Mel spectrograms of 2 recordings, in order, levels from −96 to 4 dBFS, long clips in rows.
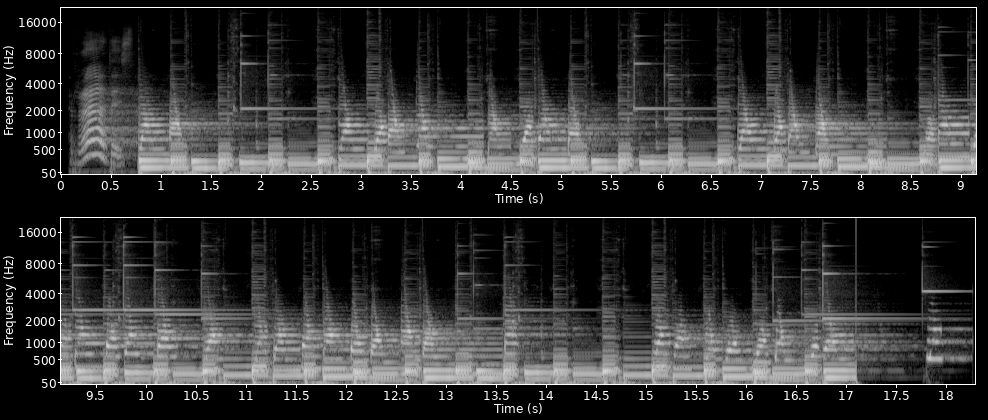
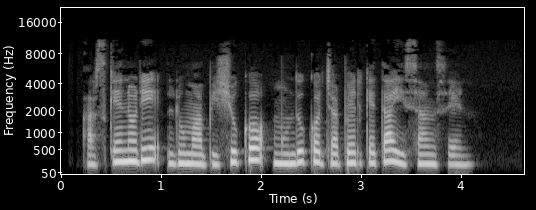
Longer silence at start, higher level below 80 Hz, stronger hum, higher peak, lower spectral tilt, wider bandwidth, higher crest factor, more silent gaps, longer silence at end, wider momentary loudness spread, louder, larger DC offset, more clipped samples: about the same, 0.2 s vs 0.25 s; first, -40 dBFS vs -68 dBFS; neither; second, -8 dBFS vs -4 dBFS; about the same, -7.5 dB/octave vs -6.5 dB/octave; first, 15 kHz vs 11 kHz; about the same, 16 dB vs 16 dB; neither; second, 0.1 s vs 0.5 s; second, 6 LU vs 11 LU; second, -24 LUFS vs -21 LUFS; neither; neither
